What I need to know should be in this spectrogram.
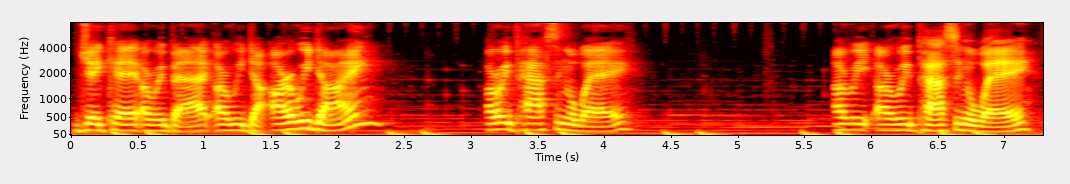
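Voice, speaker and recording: A woman streaming a game, chatting casually, cracking jokes, laughing often and thinking out loud. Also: low-pitched, animated, moderate pace, pauses often, faint music behind. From United States. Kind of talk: casual live-stream commentary.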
